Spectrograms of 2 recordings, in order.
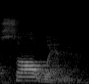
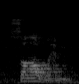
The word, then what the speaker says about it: Samhain: Now, in the Celtic tradition, it's called Samhain. Samhain. But it's spelled Samhain.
